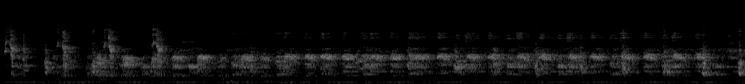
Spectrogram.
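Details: Chukar partridge from Uzbekistan, caught as a young bird last year and now kept in Dushanbe, giving a dense, continuous run of harsh chuckling notes. A steady tonal hum runs underneath, with a few louder bursts near the start.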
